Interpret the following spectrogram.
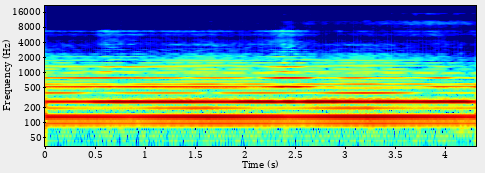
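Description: Harmonium holding a steady low drone of several notes at once, with a softer held tone above it that fades out just at the end.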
